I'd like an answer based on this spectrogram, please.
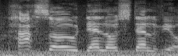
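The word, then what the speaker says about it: Passo dello Stelvio: gentlemen here we go Paso Deo stelvio is how they say it in in Italy and we say bloody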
